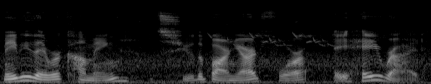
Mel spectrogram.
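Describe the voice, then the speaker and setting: A man reading a picture book aloud expressively to young listeners, with casual, quieter asides, recorded outdoors. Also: on the low side, big pitch swings, takes it slowly. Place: outdoors in an open field. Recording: noisy outdoor recording with ambient sound.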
